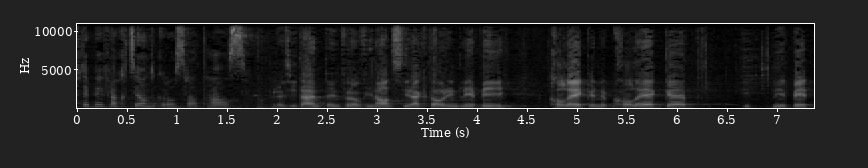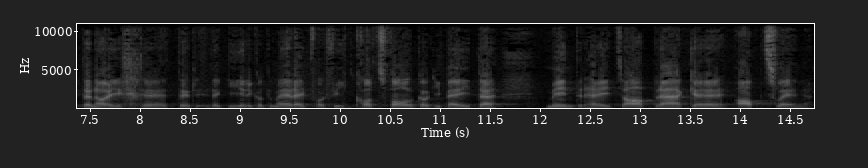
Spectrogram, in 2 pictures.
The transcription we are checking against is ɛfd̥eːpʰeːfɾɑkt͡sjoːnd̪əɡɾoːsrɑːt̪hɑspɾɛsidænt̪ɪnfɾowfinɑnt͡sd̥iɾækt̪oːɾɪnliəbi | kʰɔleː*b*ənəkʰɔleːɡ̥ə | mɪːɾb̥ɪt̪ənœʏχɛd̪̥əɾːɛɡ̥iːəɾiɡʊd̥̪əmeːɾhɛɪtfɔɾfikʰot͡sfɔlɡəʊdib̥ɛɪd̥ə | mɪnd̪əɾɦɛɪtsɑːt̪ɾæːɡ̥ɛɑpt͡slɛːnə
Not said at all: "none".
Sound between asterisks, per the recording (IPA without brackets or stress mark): ɡ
